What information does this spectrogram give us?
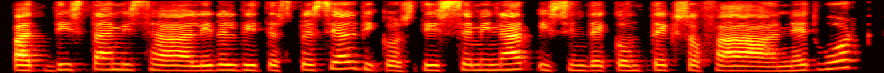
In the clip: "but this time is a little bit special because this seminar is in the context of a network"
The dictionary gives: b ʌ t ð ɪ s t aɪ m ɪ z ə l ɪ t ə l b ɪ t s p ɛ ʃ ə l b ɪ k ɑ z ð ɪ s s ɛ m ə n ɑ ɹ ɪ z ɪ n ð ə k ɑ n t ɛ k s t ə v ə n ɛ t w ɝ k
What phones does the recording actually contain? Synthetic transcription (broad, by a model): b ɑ t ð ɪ s t aɪ m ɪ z ə l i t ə l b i t s p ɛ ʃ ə l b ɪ k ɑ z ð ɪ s s ɛ m ə n ɑ ɹ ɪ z ɪ n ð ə k ɑ n t ɛ k s t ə f ə n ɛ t w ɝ k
